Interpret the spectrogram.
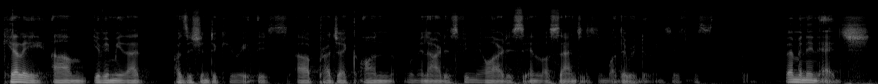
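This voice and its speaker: Man, very deep voice, middle-aged, interview guest, reflective, halting restarts. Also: steady tone. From Jamaica. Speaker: guest artist and curator. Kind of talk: casual interview conversation.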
